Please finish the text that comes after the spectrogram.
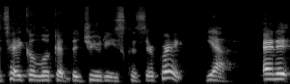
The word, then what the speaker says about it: Djoodies: You call them Judy's or Judy's? Judy. It's a They're Judy. they're Judy, and it's spelled DJOODIES.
